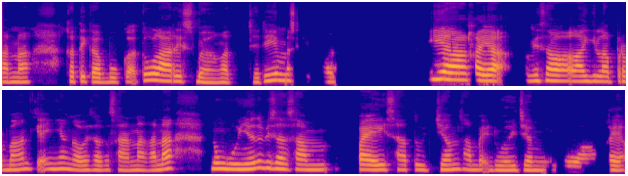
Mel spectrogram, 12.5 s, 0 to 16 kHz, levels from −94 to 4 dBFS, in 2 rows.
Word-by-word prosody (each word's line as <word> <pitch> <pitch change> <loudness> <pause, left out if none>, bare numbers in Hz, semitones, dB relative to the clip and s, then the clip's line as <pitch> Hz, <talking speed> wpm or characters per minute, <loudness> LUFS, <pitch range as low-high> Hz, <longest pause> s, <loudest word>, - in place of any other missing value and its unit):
karena 195 0 -1 0.5
ketika 210 -1 -1
buka, 190 -1 -5
tuh, 270 +1 +2
laris 230 -3 +3
banget. 180 -1 -3 0.2
Jadi 185 +6 -4 0.2
meskipun 255 - -8 1.0
iya, 310 0 +8 0.3
kayak 245 -3 +7 0.4
misal 245 +1 +4 0.2
lagi 225 0 +2
laper 220 +1 -3
banget 215 +3 -1
kayaknya 235 +1 -3
nggak 200 -3 -2
usah 195 -1 -4
ke - - -10
sana. 185 +1 -4
Karena 210 +5 +1 0.4
nunggunya 235 -2 +3
itu - - -1
bisa 250 -2 +2
sampai 215 0 -1 0.2
1 210 0 -6 0.2
jam 210 0 0
sampai 205 -1 -5
2 190 -1 -2
jam 195 -2 -1 0.2
gitu, 195 0 -26
loh, 170 -1 -7 0.2
kayak 195 -1 -2
215 Hz, 155 wpm, -22 LUFS, 195-235 Hz, 1.0 s, iya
